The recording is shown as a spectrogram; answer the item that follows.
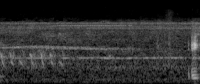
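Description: Crickets and other insects trilling as a steady, continuous high drone, with a voice beginning to speak at the very end.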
